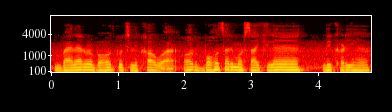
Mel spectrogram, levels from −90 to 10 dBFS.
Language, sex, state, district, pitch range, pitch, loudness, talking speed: Hindi, male, Bihar, Begusarai, 120-135 Hz, 125 Hz, -25 LUFS, 185 wpm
